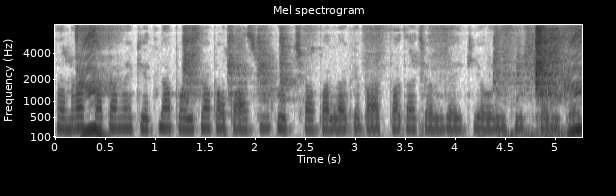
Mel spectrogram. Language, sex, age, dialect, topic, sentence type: Bhojpuri, female, 18-24, Southern / Standard, banking, question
